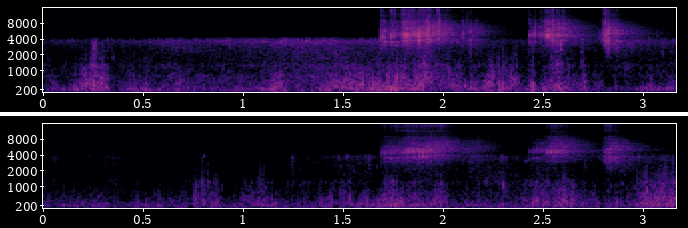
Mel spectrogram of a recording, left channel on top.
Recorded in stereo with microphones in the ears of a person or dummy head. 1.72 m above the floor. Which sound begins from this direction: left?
Chewing, at 1.7 s.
